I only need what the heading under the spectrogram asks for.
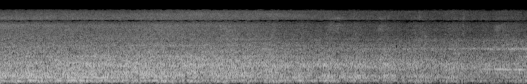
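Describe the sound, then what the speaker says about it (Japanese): Local commuter train passing on rails at a station platform, a loud, close, continuous rush of wheels and rail noise with rattling clatter throughout. "こっちは これ普通電車。"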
